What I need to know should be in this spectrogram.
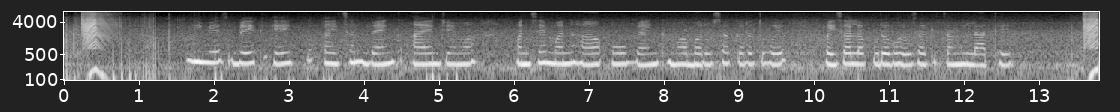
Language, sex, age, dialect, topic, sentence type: Chhattisgarhi, female, 18-24, Central, banking, statement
